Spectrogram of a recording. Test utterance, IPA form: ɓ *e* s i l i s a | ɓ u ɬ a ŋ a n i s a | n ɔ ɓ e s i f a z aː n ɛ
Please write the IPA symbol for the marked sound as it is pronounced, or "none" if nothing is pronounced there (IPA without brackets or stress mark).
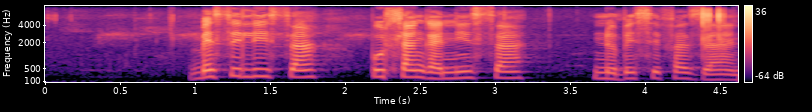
e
